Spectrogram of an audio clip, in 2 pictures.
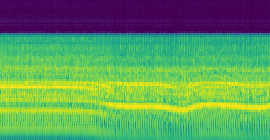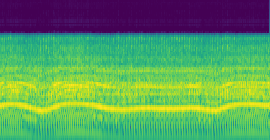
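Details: Briggs & Stratton mower engine first start after rebuild: the knock came from compression leaking past the piston, fixed by rearranging the rings and cleaning. Even fast-idle buzz, runs better, little to no knock.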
